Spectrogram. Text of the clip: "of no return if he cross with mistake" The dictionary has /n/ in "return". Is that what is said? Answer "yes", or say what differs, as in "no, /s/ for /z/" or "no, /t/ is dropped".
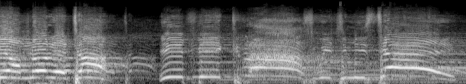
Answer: no, /n/ is dropped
